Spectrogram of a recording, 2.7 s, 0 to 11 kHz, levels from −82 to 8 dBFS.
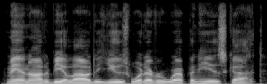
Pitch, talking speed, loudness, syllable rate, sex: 120 Hz, 290 wpm, -16 LUFS, 7.5 syllables/s, male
